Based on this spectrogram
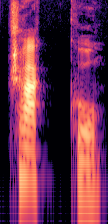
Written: ciacco

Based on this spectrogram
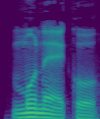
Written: moneco

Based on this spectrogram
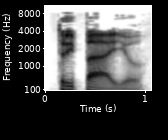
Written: trippaio

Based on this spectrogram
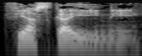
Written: Fiascaini

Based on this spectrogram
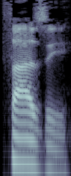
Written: Fasi

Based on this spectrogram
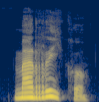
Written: Manrico

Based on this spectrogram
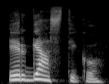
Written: ergastico

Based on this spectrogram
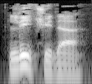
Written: Licida

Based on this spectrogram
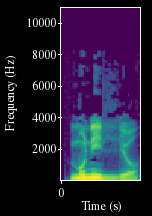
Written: moniglio

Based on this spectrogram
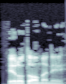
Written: erotomane

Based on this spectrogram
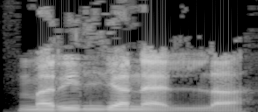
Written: Mariglianella

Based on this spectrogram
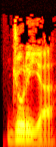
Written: giuria

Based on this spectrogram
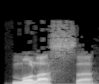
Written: molassa

